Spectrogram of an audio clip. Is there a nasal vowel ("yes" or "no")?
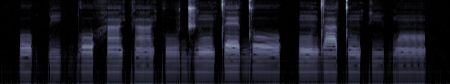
yes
